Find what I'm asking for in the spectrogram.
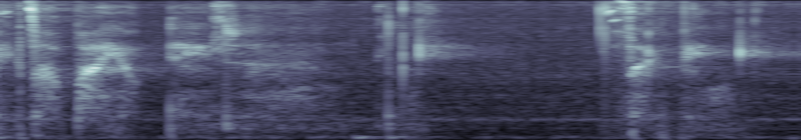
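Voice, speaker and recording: Someone whispers over music in the background. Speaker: ASMR creator. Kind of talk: ASMR roleplay interview, whispered and close-up.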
